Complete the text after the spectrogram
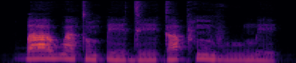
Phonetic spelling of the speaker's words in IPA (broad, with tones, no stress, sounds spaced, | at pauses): ɡ͡b aː˦ w ã˦ t ũ˨˦ k͡p eː˨ d eː˨ ɡ a˦ pʰ ĩ˦˨ v uː˨ m e˨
